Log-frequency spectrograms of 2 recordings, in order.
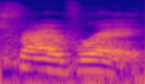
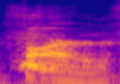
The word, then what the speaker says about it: Favre: Actually, it's pronounced Favre. – Favre. – Okay. – The R actually is pronounced before the V, even though it's the opposite spelling.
